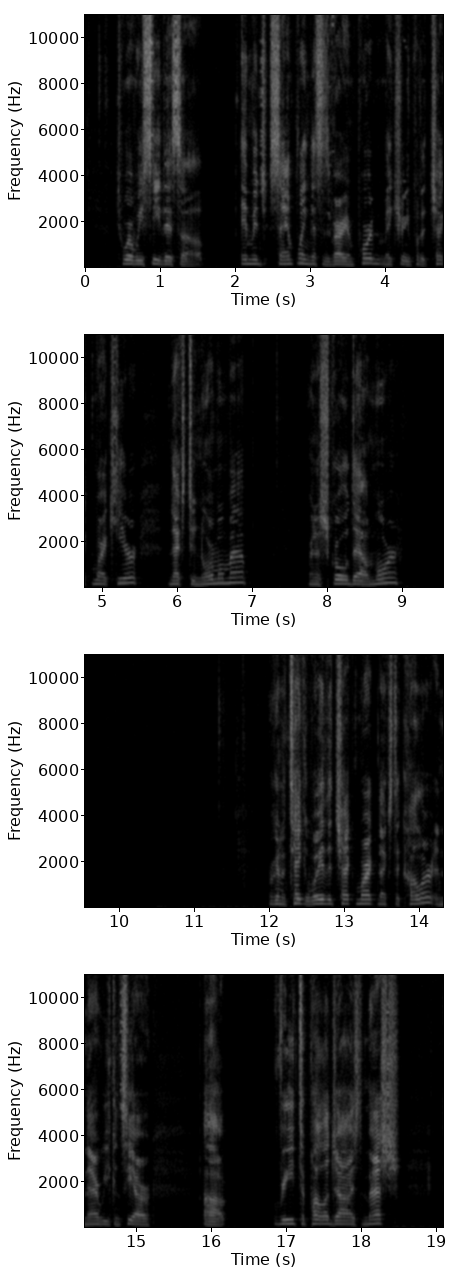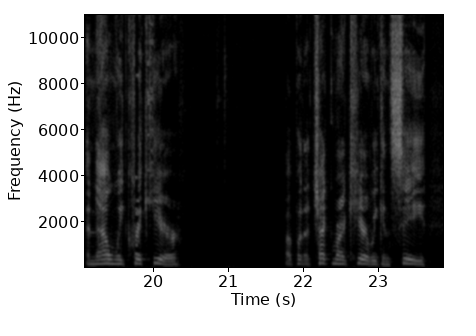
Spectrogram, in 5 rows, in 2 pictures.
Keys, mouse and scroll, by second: 2.0 click, 2.1 click, 4.2 click, 4.3 click, 7.3 click, 12.7 click, 14.0 click, 20.8 click, 20.9 click.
